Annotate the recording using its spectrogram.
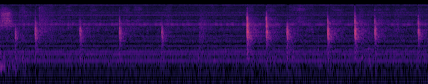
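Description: Chalk tapping and clicking on a blackboard as a diagram is written: a string of sharp taps, spaced out at first and coming quicker in the second half, over a steady hum.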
